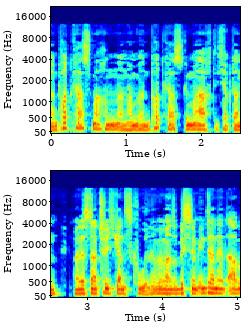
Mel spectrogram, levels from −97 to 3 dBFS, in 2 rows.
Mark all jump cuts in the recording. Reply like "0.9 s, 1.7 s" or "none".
2.7 s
